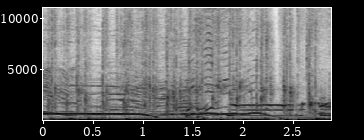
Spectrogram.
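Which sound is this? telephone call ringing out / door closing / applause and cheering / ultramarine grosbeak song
applause and cheering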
